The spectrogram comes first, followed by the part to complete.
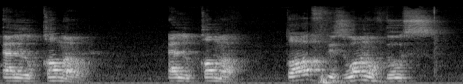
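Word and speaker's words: القمر: In the word moon, al-qamar, we say al-qamar, so the lam of the word moon is pronounced.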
